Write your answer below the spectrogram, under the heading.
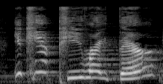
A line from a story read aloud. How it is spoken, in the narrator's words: shouted the undertaker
